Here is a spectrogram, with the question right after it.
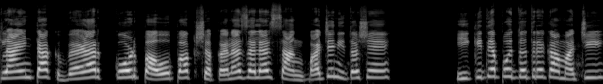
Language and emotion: Goan Konkani, angry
